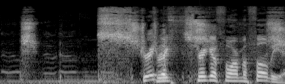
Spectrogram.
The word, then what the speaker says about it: Strigiformophobia: Strigiformophobia.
